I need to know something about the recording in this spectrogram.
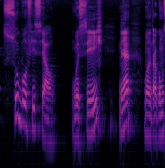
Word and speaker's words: suboficial: Olhem para essa palavra aqui. Como é que fala isso? Quem falou suboficial errou. Isso aqui é suboficial.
